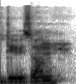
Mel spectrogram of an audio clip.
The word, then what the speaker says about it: Douzens: Well, you can see if you wish to go to Duzon, which is spelt, I suppose, if you look at it, dozen, Douzens.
